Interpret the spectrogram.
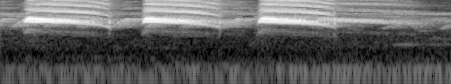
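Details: A female Chinese hwamei gives three loud rasping notes, each sliding downward and trailing off, spaced about half a second apart. The calls are meant to rouse males into singing. A faint low hum runs underneath.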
